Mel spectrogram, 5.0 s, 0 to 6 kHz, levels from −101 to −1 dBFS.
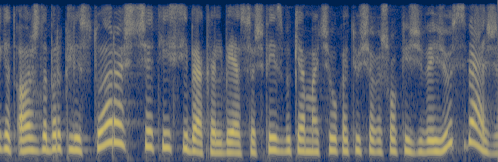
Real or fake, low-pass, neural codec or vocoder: real; 5.4 kHz; none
